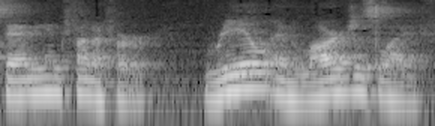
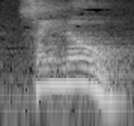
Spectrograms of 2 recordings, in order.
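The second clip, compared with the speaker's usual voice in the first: urging; 9 semitones higher than usual. A narrator's reading. Inner self urging the bride to refuse, high and urgent. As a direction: urge it in a high, tight-held voice. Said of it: "she urged".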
